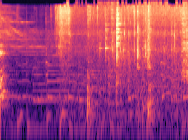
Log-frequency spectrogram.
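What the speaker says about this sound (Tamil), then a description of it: "அவளை போட்டு எடுத்துக்குவோம் பொரிச்சு" Flattened rice (aval) frying in hot oil for a homemade mixture snack, a bright hissing sizzle that swells up after a quieter start, with stirring scrapes and light clinks of a utensil nearby.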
